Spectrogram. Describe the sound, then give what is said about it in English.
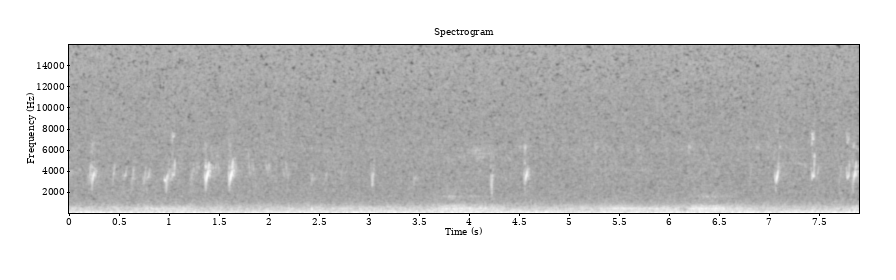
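Short, high-pitched bird chirps from a flock high in the trees, with one bird sitting by itself, come in scattered bursts, a quick cluster early on and then single tweets here and there, faint over a steady hiss of background noise with no one talking. “There's a bird by itself I'm pointing at.”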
